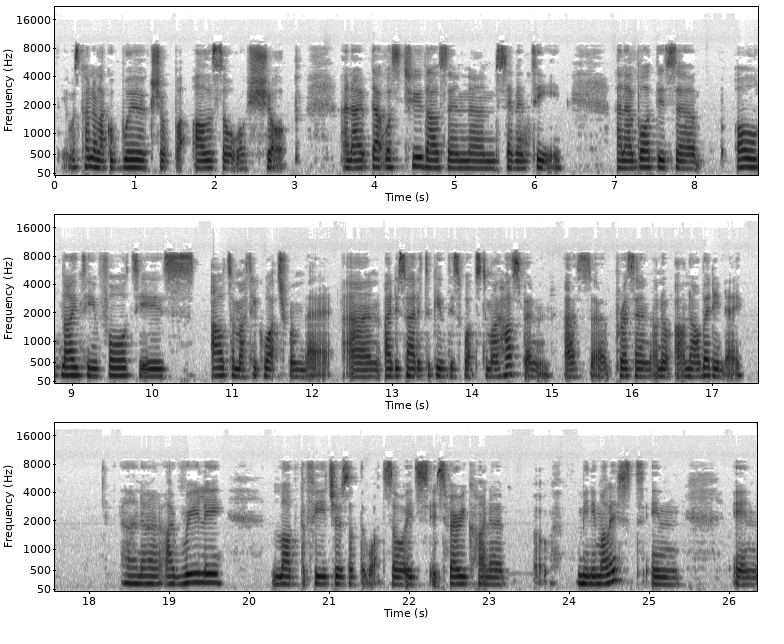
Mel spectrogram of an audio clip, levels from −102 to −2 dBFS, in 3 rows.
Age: 20-39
